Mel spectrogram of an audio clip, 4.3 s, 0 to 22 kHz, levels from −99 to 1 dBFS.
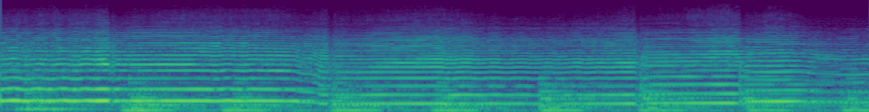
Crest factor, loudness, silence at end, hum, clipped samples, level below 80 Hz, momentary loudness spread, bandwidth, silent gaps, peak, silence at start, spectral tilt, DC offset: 16 dB; -26 LUFS; 0 s; none; under 0.1%; -40 dBFS; 9 LU; 9.4 kHz; none; -10 dBFS; 0 s; -6 dB/octave; under 0.1%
